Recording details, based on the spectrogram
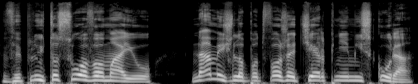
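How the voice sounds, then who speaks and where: In a storybook audiobook, a man voices a timid, greedy young male drone bee, speaking fearfully and anxiously. He pitches his voice high, above his own, with lively intonation and a slightly slow pace, and the recording is dry and studio quality.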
